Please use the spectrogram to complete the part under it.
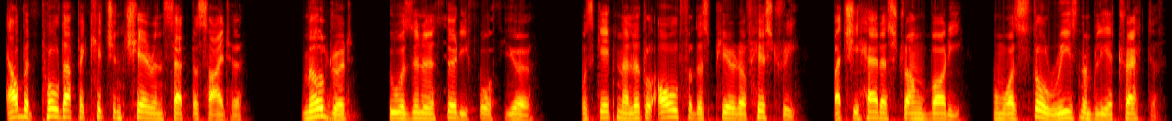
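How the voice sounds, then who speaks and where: Man narrating a novel, mid-pitched, dry sound. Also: brisk, darkish tone, no room sound.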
